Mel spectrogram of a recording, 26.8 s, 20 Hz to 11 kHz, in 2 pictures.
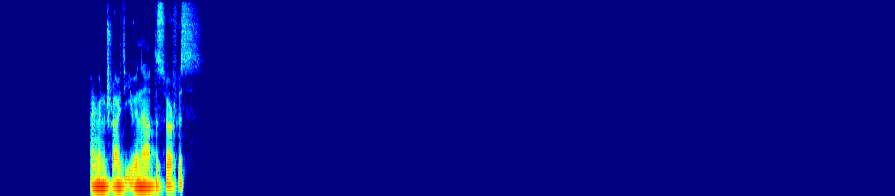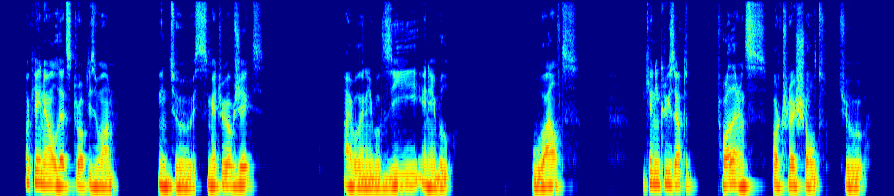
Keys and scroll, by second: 10.7 e.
